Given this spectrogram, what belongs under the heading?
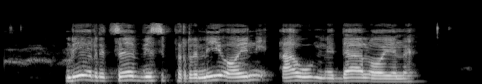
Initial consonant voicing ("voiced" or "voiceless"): voiced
